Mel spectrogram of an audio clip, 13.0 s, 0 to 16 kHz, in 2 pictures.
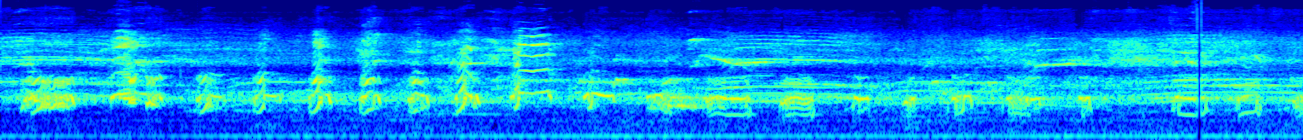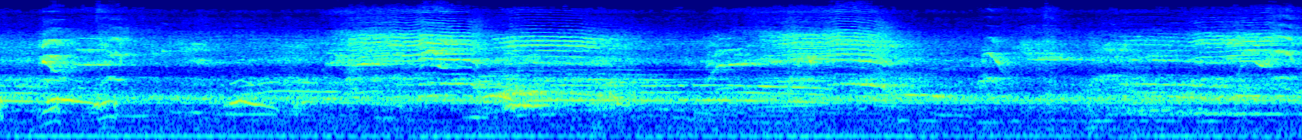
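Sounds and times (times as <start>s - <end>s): puppies whining and yelping: 0.0s - 7.2s
steady low hum: 0.0s - 13.0s.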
